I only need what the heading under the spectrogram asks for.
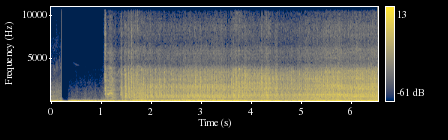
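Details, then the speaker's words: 2003 John Deere 4410 compact tractor loader backhoe, 34HP pre-emissions diesel, hydro, 4WD, 549 hours: starter cranks briefly, then the engine catches and settles into an even, steady low idle with no knocks; normal start and healthy idle. "We'll get that hood shut. We'll fire it up and get right into an operational video."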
